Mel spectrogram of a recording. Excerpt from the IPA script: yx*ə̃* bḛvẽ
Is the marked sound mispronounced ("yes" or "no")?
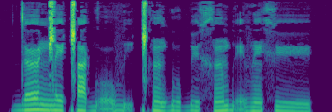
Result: no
